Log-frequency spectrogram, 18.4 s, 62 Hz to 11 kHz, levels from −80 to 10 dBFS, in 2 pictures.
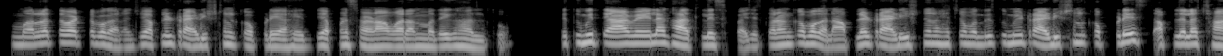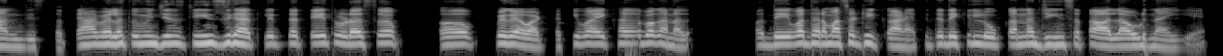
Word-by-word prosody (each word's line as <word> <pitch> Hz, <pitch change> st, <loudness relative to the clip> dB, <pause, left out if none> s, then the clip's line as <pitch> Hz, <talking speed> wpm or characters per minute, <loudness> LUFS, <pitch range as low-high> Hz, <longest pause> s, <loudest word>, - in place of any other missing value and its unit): मला 185 Hz, +2 st, +1 dB
तर 220 Hz, -, -2 dB
वाटतं 215 Hz, -1 st, +1 dB
बघा 185 Hz, -6 st, -1 dB
ना, 145 Hz, -, -11 dB
जे -, -, -5 dB
आपले 205 Hz, +3 st, -1 dB
ट्रॅडिशनल 185 Hz, 0 st, 0 dB
कपडे 155 Hz, -1 st, -4 dB
आहेत 145 Hz, -1 st, -3 dB
जे 175 Hz, -, -2 dB
आपण 180 Hz, +3 st, -3 dB
सणवारांमध्ये 155 Hz, -2 st, +1 dB
घालतो, 155 Hz, -5 st, -5 dB, 0.4 s
ते -, -, -7 dB
तुम्ही 225 Hz, +2 st, +1 dB
त्यावेळेला 205 Hz, +1 st, +6 dB
घातलेच 180 Hz, -3 st, +2 dB
पाहिजेत. 150 Hz, -, -8 dB
कारण 180 Hz, +1 st, 0 dB
का 205 Hz, +2 st, -3 dB
बघा 200 Hz, -6 st, +2 dB
ना 145 Hz, -, -1 dB
आपल्या 175 Hz, +6 st, +1 dB
ट्रॅडिशनल 180 Hz, +2 st, +2 dB
ह्याच्यामध्ये 195 Hz, 0 st, -4 dB
तुम्ही 215 Hz, +1 st, -3 dB
ट्रॅडिशनल 190 Hz, 0 st, +2 dB
कपडेच 215 Hz, +5 st, 0 dB
आपल्याला 195 Hz, 0 st, +2 dB
छान 165 Hz, -4 st, +1 dB
दिसतात. 145 Hz, -2 st, -12 dB
त्यावेळेला 190 Hz, +3 st, +2 dB
तुम्ही 200 Hz, 0 st, 0 dB
जीन्स 200 Hz, 0 st, 0 dB
जीन्स 205 Hz, -1 st, +1 dB
घातलीत 195 Hz, -2 st, +3 dB
तर 205 Hz, -, 0 dB
ते 200 Hz, +1 st, +4 dB
थोडंसं 200 Hz, +1 st, +2 dB, 0.3 s
अ, -, -, -4 dB, 0.4 s
वेगळं 195 Hz, -3 st, +4 dB
वाटतं. 150 Hz, -2 st, -2 dB
किंवा 200 Hz, 0 st, -1 dB
एखादं 205 Hz, +2 st, -1 dB
बघा 215 Hz, -2 st, +2 dB
ना, 155 Hz, -5 st, -3 dB, 0.6 s
देवधर्माचं 200 Hz, +3 st, +2 dB
ठिकाण 165 Hz, -6 st, 0 dB
आहे 145 Hz, 0 st, -6 dB
तिथे 185 Hz, +2 st, -5 dB
देखील 195 Hz, +2 st, -1 dB
लोकांना 185 Hz, +1 st, -1 dB
जीन्स 185 Hz, +1 st, -3 dB
आता 185 Hz, -1 st, +3 dB
अलाऊड 160 Hz, 0 st, +2 dB
नाही 140 Hz, -3 st, -7 dB
आहे -, -, -19 dB
190 Hz, 190 wpm, -23 LUFS, 160-205 Hz, 0.6 s, त्यावेळेला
